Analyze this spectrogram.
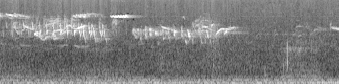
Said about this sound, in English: That willow warbler,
